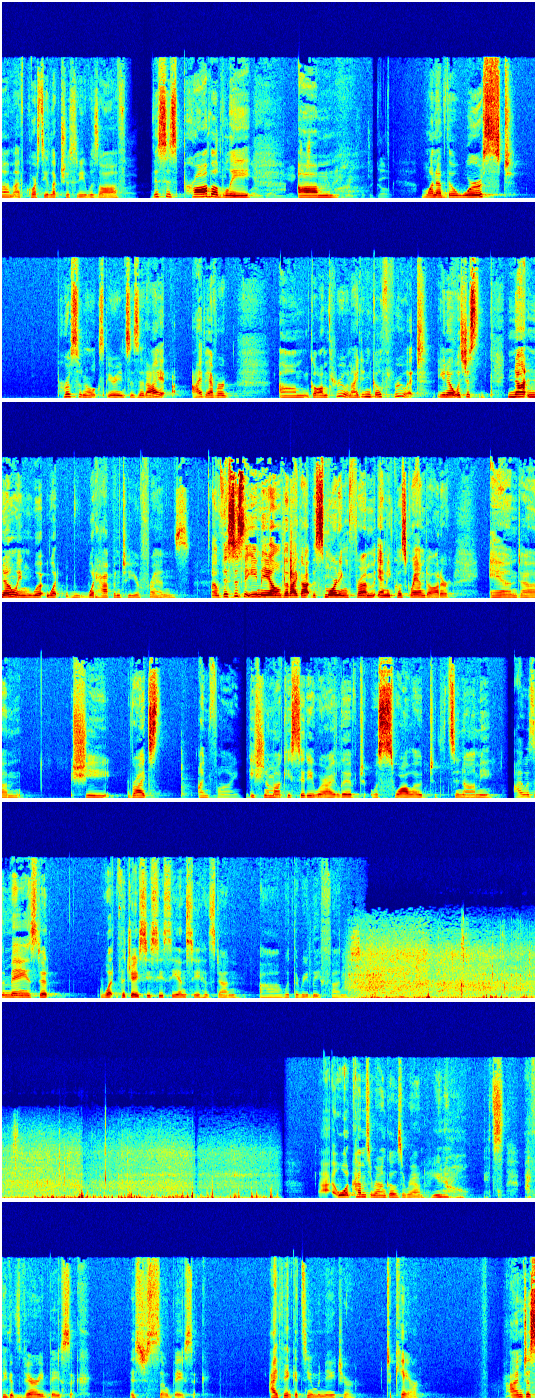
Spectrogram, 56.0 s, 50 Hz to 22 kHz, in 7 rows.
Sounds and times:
Wind noise (microphone): 0:37.1 - 0:44.2.

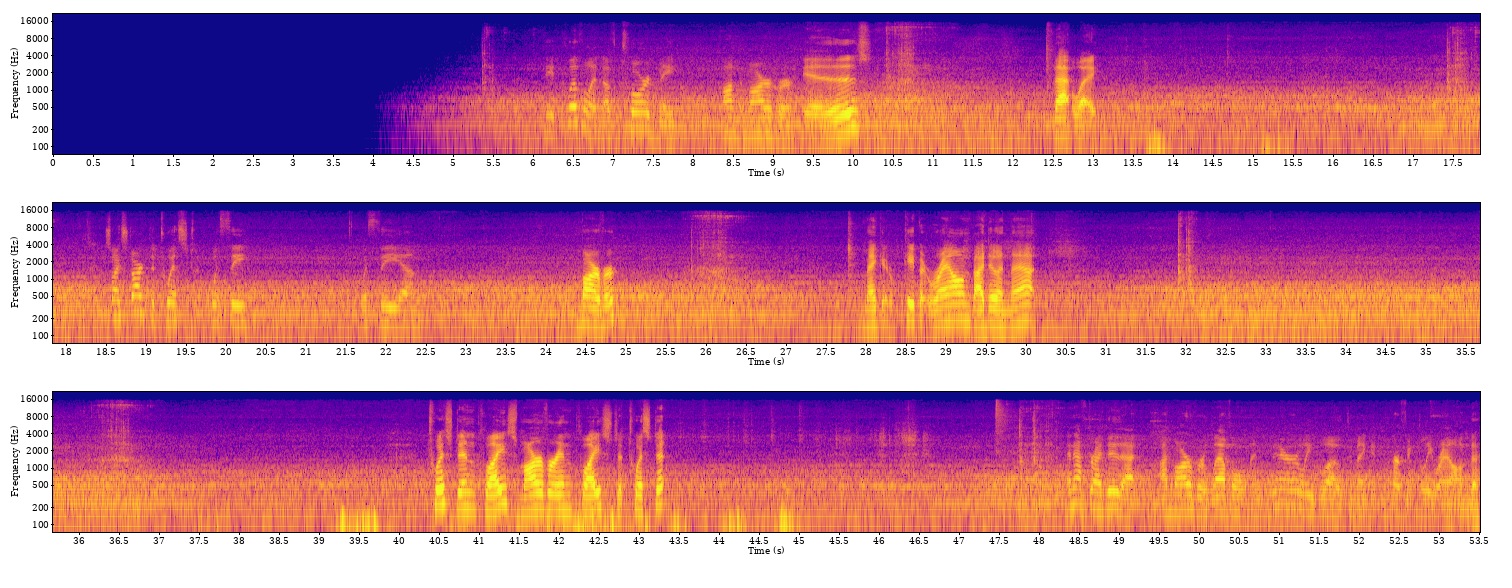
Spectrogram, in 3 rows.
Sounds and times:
Speech: 0:06.2 - 0:07.8, 0:08.4 - 0:10.2, 0:12.5 - 0:13.1, 0:18.4 - 0:20.3, 0:21.7 - 0:22.4, 0:24.4 - 0:24.9, 0:28.0 - 0:30.2, 0:40.4 - 0:43.4, 0:48.3 - 0:53.5.

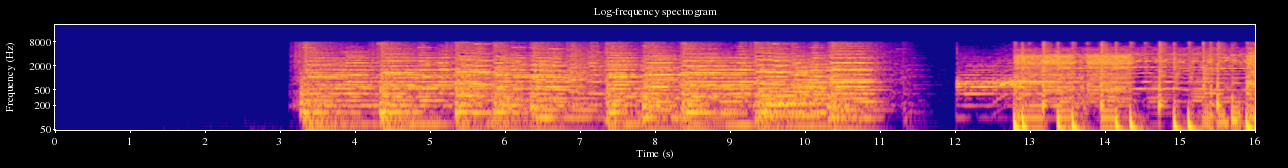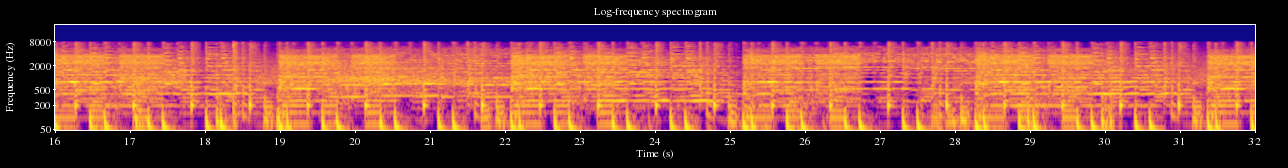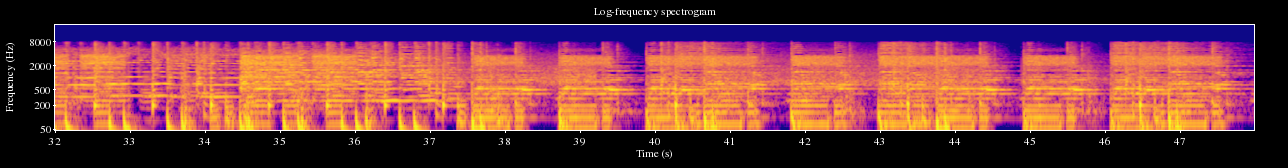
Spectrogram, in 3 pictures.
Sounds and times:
Music: 0:02.7 - 0:47.9.

